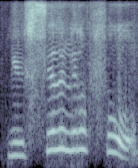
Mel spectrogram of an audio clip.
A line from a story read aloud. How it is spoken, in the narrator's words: he said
